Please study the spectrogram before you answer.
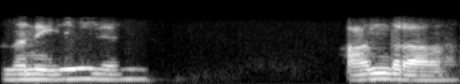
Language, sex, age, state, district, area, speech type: Kannada, male, 18-30, Karnataka, Davanagere, rural, conversation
